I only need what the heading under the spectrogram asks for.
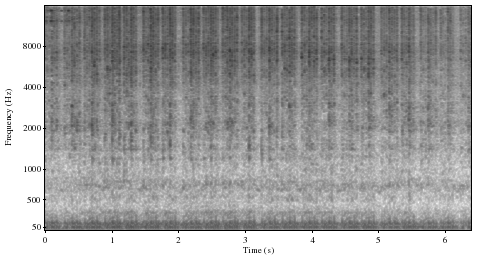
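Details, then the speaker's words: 1930 Ford Model A with a 283 small-block Chevy and Borg T10, parked since 1973, running on old stock manifolds. A rough V8 rumble with ticking chuffs on each pulse; exhaust leak. "Yeah, it's so quiet. It's only somewhat loud because of the exhaust leak."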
